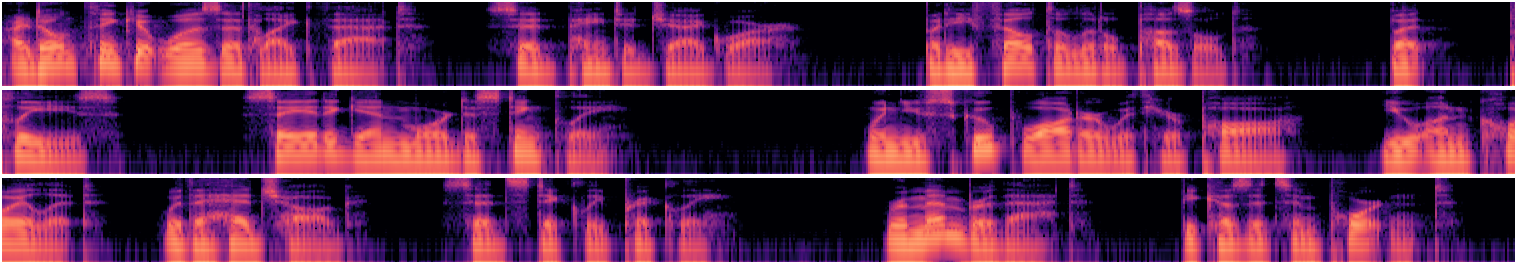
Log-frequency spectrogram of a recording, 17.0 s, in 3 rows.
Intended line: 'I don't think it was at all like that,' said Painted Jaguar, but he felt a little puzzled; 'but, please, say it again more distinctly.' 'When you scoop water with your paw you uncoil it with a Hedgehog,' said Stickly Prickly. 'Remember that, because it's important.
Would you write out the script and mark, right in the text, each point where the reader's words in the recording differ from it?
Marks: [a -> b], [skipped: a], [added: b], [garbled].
'I don't think it was at [skipped: all] like that,' said Painted Jaguar, but he felt a little puzzled; 'but, please, say it again more distinctly.' 'When you scoop water with your paw you uncoil it with a Hedgehog,' said Stickly Prickly. 'Remember that, because it's important.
